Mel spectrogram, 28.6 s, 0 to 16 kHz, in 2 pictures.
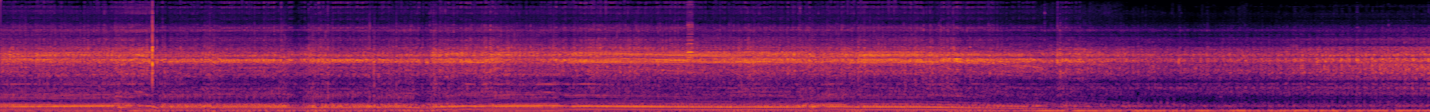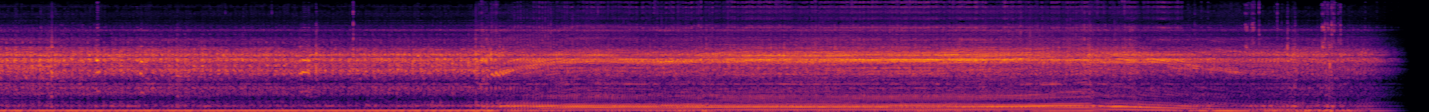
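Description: Honda CRF250 dirt bike's single-cylinder four-stroke engine running under way, its pitch rising and falling several times as the revs change, with wind rush on the microphone. The sound cuts off suddenly near the end.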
